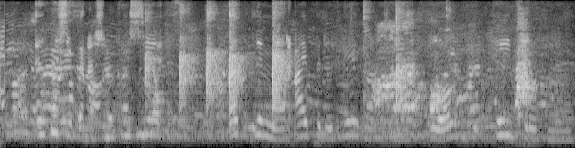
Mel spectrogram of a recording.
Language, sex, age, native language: Icelandic, female, 13, Icelandic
